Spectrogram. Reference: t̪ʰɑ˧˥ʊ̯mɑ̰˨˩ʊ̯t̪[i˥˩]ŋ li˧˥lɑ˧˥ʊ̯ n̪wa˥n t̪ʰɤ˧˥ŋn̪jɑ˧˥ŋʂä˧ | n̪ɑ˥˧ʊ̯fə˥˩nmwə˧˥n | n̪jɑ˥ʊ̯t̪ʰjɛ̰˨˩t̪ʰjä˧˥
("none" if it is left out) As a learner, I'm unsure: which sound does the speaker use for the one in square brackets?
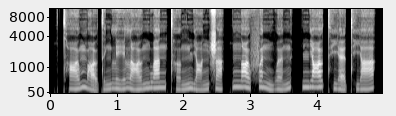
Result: i˦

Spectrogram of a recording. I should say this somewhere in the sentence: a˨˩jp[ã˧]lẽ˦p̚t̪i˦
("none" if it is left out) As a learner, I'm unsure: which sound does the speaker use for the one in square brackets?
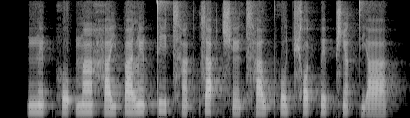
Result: a˧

